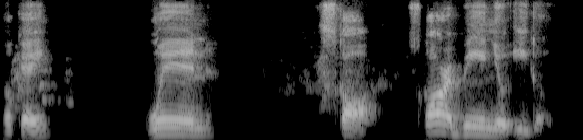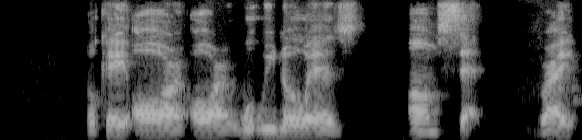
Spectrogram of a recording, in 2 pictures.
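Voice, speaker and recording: Slow-talking profane man. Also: medium pitch, darkish tone, dull audio. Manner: profane, repeats words, checks in with "okay?". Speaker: guest speaker on a spiritual panel. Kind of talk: casual spiritual talk.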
